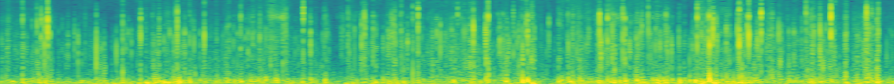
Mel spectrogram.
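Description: A thin floral plastic shower cap with an elastic rim is held over the microphone and crumpled and squeezed between the fingertips and nails of both hands. The result is a steady run of dense, bright crinkling and crackling with a heavy low rumble underneath, like rain. The crackles are short and dry, with no ring after them.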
